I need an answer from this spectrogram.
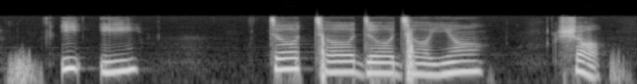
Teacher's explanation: हमारी जिह्वा ऊपर के चिकने भाग यानी तालु को स्पर्श करती है, इसलिए इनका उच्चारण स्थान हुआ तालु। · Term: तालव्य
